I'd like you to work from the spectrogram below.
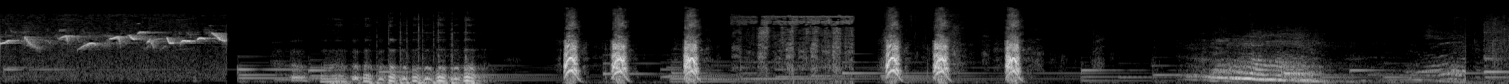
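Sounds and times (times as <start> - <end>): background music: 2.4 - 15.0
puppy barking: 5.6 - 7.1, 8.8 - 10.4.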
